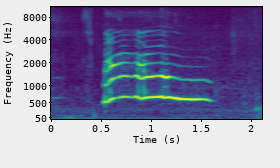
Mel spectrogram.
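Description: A house cat gives one clear, drawn-out meow lasting about a second, close and alone in an otherwise quiet room.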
